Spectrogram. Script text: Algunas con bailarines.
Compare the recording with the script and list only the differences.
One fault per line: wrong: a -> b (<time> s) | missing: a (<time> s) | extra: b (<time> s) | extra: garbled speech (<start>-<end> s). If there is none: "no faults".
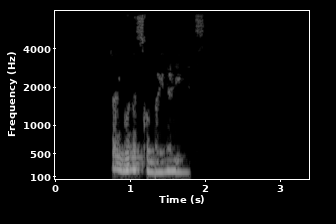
no faults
